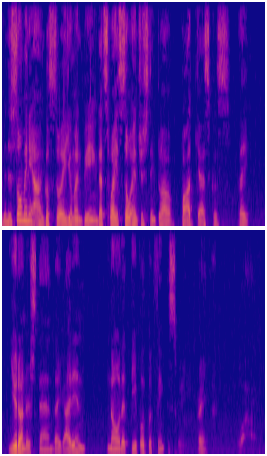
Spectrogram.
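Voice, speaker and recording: Lively intonation and big swings in loudness mark this man's fairly high-pitched, fairly quick speech, with a dry, close sound with no echo. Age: 30s. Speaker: podcast host. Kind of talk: casual chat. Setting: video call. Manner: halting.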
